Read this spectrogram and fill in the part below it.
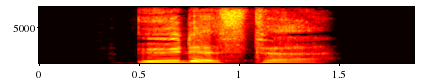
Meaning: inflection of öd: 1. strong/mixed nominative/accusative feminine singular superlative degree 2. strong nominative/accusative plural superlative degree
- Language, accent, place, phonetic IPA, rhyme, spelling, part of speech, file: German, Germany, Berlin, [ˈøːdəstə], -øːdəstə, ödeste, adjective, De-ödeste.ogg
